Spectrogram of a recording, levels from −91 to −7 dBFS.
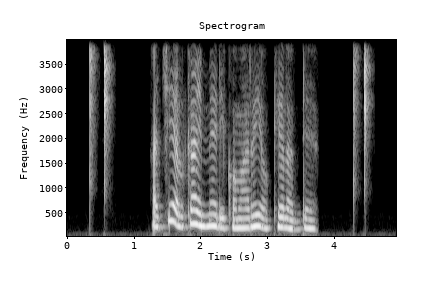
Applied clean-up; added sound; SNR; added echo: none; none; none; none.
